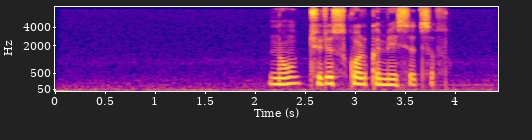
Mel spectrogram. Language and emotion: Russian, neutral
